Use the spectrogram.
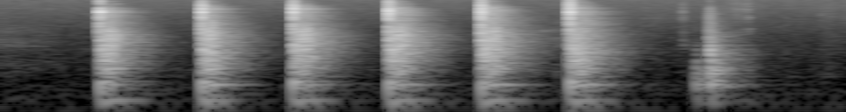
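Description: Hammer tapping a socket into an MGB three-synchro gearbox during assembly, seven sharp metallic blows at an even rhythm about half a second apart, close and loud with no talk.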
